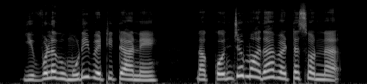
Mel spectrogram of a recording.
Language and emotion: Tamil, sad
